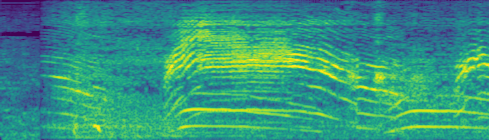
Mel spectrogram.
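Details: Orange cats fighting with loud, harsh caterwauls: a strained rising yowl swelling into a long, intense wail, then a second drawn-out cry at the end.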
